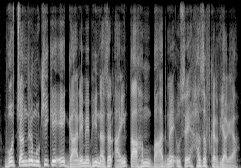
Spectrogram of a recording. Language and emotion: Urdu, neutral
